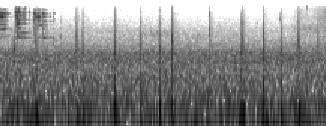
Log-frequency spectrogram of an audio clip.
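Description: A goose's webbed feet patter softly as it waddles along.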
